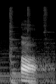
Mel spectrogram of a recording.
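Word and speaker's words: τ: Ini bacanya to.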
